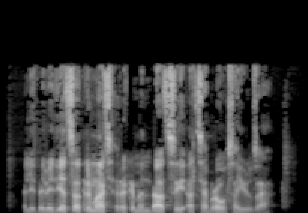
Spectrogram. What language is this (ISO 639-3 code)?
bel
